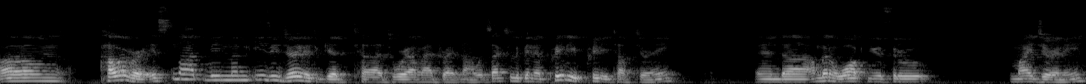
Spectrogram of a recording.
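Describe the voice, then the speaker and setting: Medium in pitch, a man speaks at a moderate pace. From Canada. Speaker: trainee pilot giving testimony. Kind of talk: testimony. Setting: self-made recording. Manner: hesitant, many fillers.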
